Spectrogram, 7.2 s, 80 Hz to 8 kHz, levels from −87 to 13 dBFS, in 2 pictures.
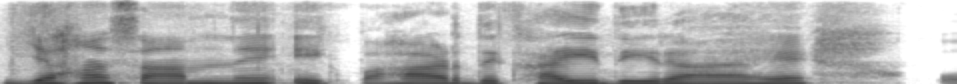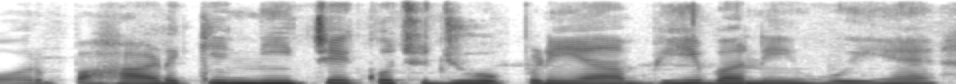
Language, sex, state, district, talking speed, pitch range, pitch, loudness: Hindi, female, Uttar Pradesh, Lalitpur, 150 wpm, 210-225 Hz, 215 Hz, -15 LUFS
